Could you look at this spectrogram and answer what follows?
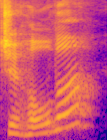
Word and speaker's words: YHWH: No, his name is it's pronounced Jehovah, but it's spelled something like that.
